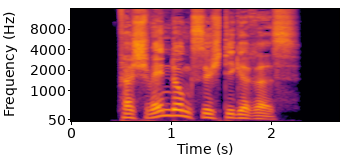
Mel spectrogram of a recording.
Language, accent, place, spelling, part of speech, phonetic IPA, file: German, Germany, Berlin, verschwendungssüchtigeres, adjective, [fɛɐ̯ˈʃvɛndʊŋsˌzʏçtɪɡəʁəs], De-verschwendungssüchtigeres.ogg
- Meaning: strong/mixed nominative/accusative neuter singular comparative degree of verschwendungssüchtig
